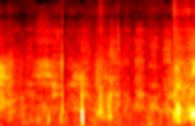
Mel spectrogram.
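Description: Hunting hounds used on a mountain lion hunt pant rapidly up close, with a brief whimper or yip and soft breathy gasps throughout.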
